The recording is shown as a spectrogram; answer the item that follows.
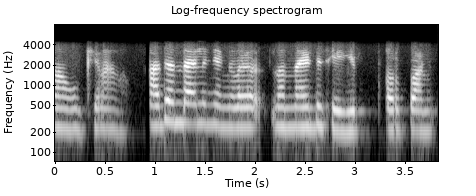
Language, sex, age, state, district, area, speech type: Malayalam, female, 18-30, Kerala, Kannur, urban, conversation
